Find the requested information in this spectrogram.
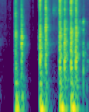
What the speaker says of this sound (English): So you can pop your name on the keyboard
